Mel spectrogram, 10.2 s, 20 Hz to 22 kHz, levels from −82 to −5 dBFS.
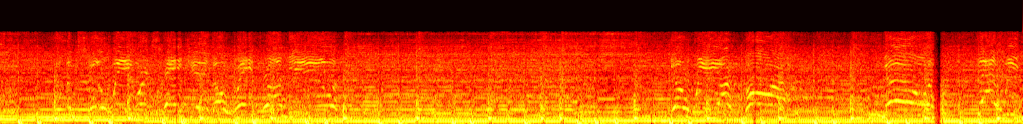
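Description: Audio carried over a call link, with nothing above 8 kHz on a spectrogram, which fits a G.722 stream at 64 kbps, shows short concealed packet loss at 1.76, 2.48 and 7.54 s. Each time, about 20 ms of audio went missing and the receiver patched it by extending the preceding sound before blending back in. This is heard as a quick smear or wobble, and looks like a narrow stretch where the spectrogram's texture freezes, with a small kink in the waveform. A burst of packet loss follows from 9.34 to 9.42 s. About 60 ms never arrived, and the concealment held the last sound for roughly 66 ms while fading it. On a spectrogram that appears as a frozen, fading stretch, and in the waveform as a shrinking envelope before the audio resumes, with the intervening part absent.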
